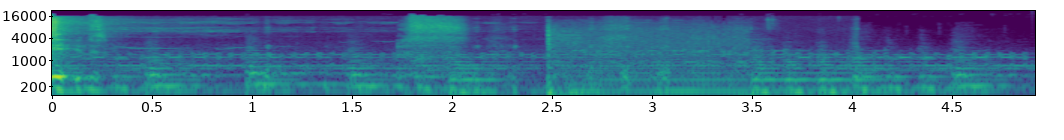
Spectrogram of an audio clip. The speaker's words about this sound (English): the sound of that music can only mean one thing. We've had another great show, but it's time to wrap it up.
